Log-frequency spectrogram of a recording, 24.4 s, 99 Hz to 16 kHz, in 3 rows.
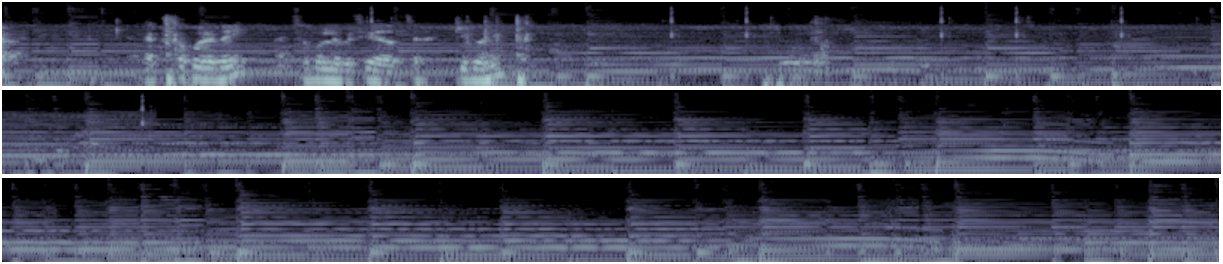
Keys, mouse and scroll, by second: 0.5-0.9 typing, 1.1 Return, 2.9 typing, 3.3 Return, 13.9 alt+click, 14.4 space, 15.0 ctrl+click, 15.2 space, 16.4 space, 16.6 scroll down 6, 17.5 space, 17.5 double click, 17.7 space, 18.1 space, 18.3 ctrl+click, 19.5-19.9 scroll down 3, 20.0 Down, 20.0 click, 21.3-22.7 drag, 21.7 space, 22.0 middle click, 22.3 space, 22.9-23.6 drag, 23.1-23.6 scroll down 1.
